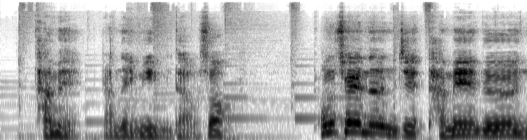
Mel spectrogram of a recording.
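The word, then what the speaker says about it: 駄目: 그래서 이것도 발음이 다메라는 의미입니다.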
